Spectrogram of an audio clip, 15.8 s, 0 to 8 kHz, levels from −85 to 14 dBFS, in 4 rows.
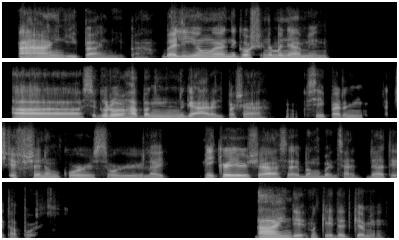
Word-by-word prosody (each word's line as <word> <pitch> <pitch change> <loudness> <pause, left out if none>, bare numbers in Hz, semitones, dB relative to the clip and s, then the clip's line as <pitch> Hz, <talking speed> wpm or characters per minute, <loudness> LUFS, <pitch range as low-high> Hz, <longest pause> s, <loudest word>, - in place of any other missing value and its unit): Ah, 115 +4 +7
hindi 135 - -5
pa, 100 +1 -1
hindi 95 0 -14
pa. 115 - -18
Bale 130 +1 +4
'yong, 135 -2 +1
ah, 125 - +3
negosyo 125 +3 -1
naman 155 -1 -1
namin, 105 -5 -2 0.8
ah, 110 -4 +4
siguro 175 +4 +2
habang 130 -5 -1
nag-aaral 110 -2 +1
pa - - -5
siya. - - -6 0.3
Kasi - - -7
parang 105 -1 -3
nag-shift - - -6
siya 130 - -1
ng 110 - -7
course 105 -2 -4
or 100 -2 -8
like 95 -1 -6 0.3
may 140 -1 -1
career 150 -2 +5
siya 105 -5 +1
sa 100 -3 -5
ibang 100 0 -9
bansa 95 -2 -9 0.2
dati, 115 +1 -6
tapos - - -15 2.0
Ah, 190 0 +10
hindi, 180 -3 0
magka-edad 110 -2 -7
kami. 100 +1 -6
115 Hz, 140 wpm, -24 LUFS, 100-135 Hz, 2.0 s, Ah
